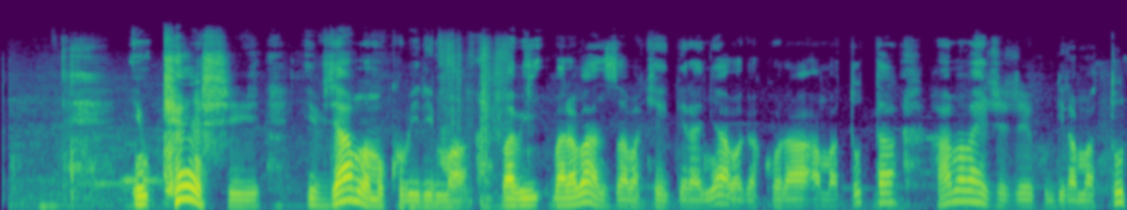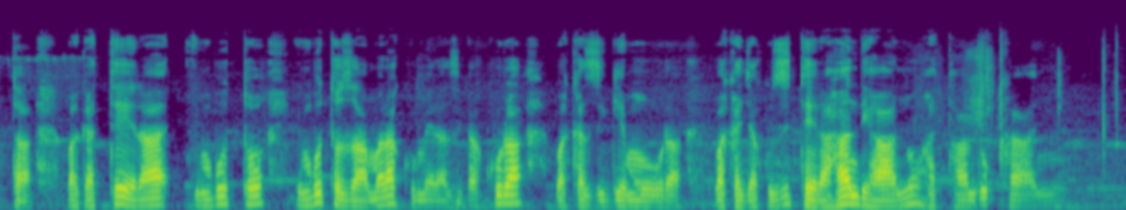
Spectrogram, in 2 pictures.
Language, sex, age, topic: Rundi, male, 36-49, agriculture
